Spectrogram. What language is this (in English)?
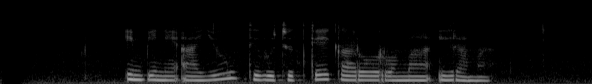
Javanese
